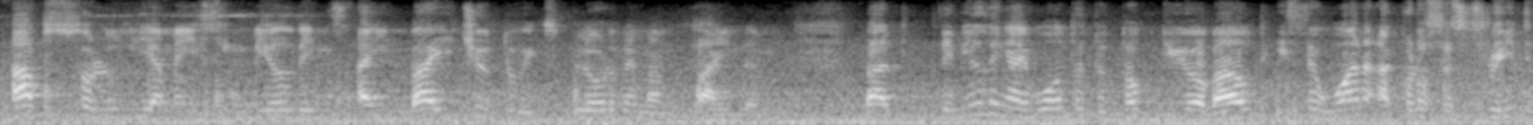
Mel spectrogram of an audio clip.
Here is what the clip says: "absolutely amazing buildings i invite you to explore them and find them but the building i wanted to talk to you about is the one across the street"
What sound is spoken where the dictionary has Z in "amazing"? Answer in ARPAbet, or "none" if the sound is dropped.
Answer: S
